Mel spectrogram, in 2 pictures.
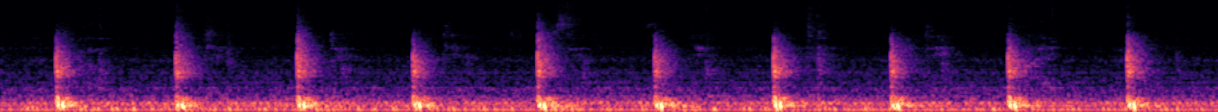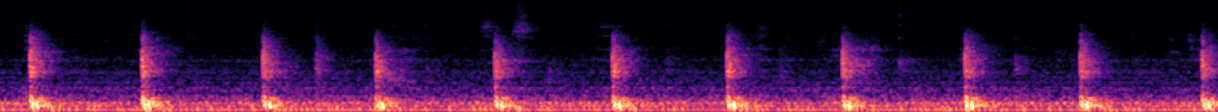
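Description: A small ball thrown underarm against a wall and caught with alternating hands, making a sharp knock in a steady rhythm a little faster than once a second, about twenty in all. A steady low hum runs underneath.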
